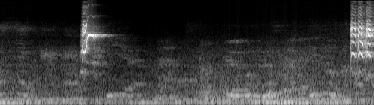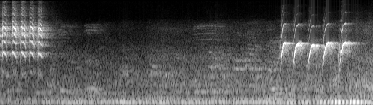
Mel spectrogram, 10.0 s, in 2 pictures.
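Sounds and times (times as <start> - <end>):
greater green leafbird singing: 1.1 - 1.5, 4.7 - 5.8, 8.6 - 9.9.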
